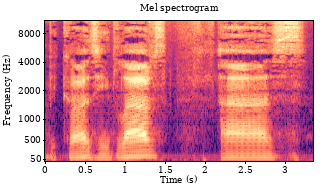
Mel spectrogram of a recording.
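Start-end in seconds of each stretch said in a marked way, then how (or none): none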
